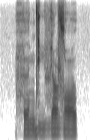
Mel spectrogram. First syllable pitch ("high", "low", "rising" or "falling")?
low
